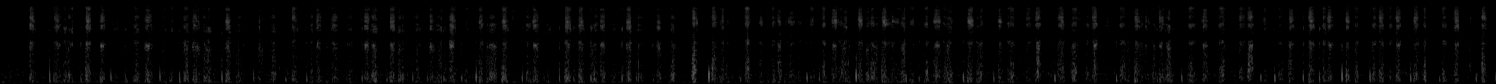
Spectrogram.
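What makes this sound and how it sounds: A gold metal fountain pen nib, held in the fingers, writes Korean letters in blue ink across a thin, flat sheet of lined writing paper lying on a surface. The result is quiet, continuous, bright nib-on-paper scratching made of rapid, dense strokes that die away almost instantly, with almost no low end.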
